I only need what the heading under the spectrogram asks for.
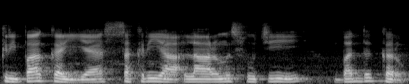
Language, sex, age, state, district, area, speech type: Dogri, male, 30-45, Jammu and Kashmir, Samba, rural, read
